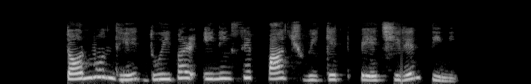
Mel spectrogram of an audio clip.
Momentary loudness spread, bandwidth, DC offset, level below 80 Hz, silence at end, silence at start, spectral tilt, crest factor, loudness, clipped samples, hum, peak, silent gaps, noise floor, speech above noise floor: 9 LU; 7.8 kHz; under 0.1%; -62 dBFS; 0.75 s; 0.65 s; -5.5 dB/octave; 18 dB; -20 LUFS; under 0.1%; none; -2 dBFS; 2.62-2.68 s, 3.53-3.60 s, 4.26-4.31 s; under -90 dBFS; over 71 dB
